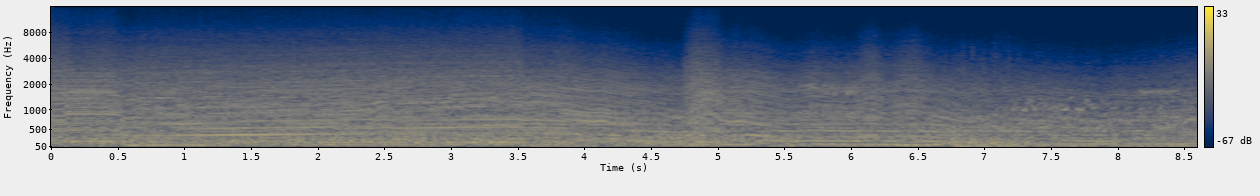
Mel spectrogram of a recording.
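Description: A Cadillac Blackwing engine in Gran Turismo 7 revs and drones loudly and continuously, pitch rising and falling through gear changes with brief tire noise, close and unbroken throughout.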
